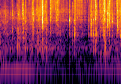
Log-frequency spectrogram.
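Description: Foil wrapper of a Pokémon trading card booster pack crinkling and crackling as it is handled in the hands.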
